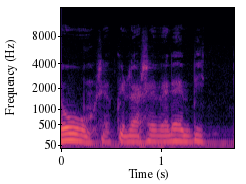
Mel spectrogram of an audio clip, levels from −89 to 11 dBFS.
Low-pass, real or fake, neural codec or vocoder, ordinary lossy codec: 10.8 kHz; real; none; none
